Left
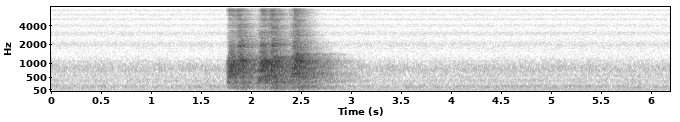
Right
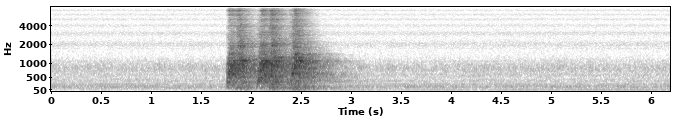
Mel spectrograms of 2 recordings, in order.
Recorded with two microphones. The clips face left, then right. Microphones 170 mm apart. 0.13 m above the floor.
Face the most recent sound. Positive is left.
turn(degrees=-70)  # may be behind; listen again after turning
